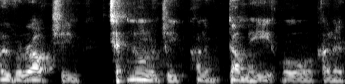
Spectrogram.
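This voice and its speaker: This man has a fairly low pitch and a dark, mellow tone. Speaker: conference presenter, economist. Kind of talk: academic presentation. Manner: hesitant, many fillers; soft-spoken. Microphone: too quiet, far from the mic.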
